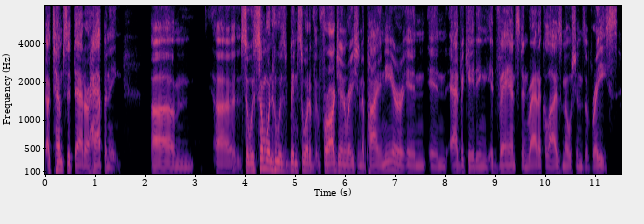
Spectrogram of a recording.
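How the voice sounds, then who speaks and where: Hesitant middle-aged man with a low voice. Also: a little mellow, no room sound, clean studio sound. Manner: hesitant, searching, stammers over phrasing. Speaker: interviewer, academic. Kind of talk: casual, thoughtful interview questioning.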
